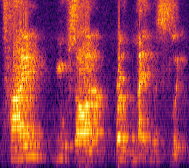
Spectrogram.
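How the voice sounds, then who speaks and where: A man's voice: a little high, takes it slowly, bright, forceful tone. A man acting a grieving, self-conscious young man who mourns a dead friend in a poetic staged reading. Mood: weary, brooding. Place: indoor arts center stage, recorded from afar. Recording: very echoey hall, distant, faint noise.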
